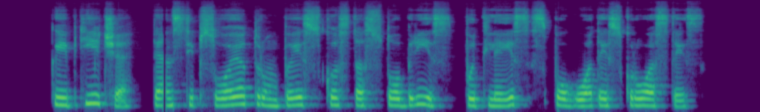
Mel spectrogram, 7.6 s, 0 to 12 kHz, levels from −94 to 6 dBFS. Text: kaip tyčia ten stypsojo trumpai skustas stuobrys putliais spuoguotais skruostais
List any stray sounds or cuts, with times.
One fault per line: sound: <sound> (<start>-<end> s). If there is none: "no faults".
sound: dropout (1.6-1.7 s)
